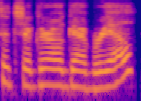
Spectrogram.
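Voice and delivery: ordinary talk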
